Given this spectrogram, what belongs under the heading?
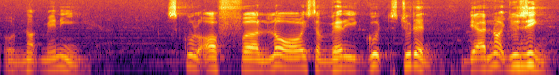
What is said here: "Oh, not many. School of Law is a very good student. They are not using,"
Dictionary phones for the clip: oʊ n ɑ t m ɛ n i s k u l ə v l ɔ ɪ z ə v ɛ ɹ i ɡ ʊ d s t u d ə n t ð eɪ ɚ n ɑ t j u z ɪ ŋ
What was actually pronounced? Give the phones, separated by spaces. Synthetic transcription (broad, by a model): oʊ n ɑ t m ɛ n i s k u l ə f l ɔ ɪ s ə v ɛ ɹ i ɡ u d s t u d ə n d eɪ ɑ n ɑ t j u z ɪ ŋ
